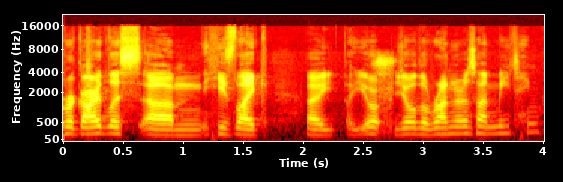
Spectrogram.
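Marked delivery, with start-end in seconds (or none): 2.4-3.8 soft, bashful, sheepish yet mischievous and impish. In a role-play, voicing a character who meets the runners: sheepish, impish voice. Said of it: "He's like really sheepish and impish".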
